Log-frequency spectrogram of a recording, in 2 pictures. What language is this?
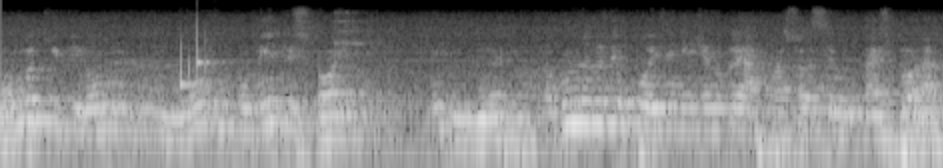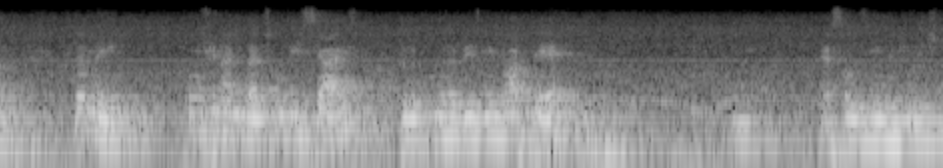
Portuguese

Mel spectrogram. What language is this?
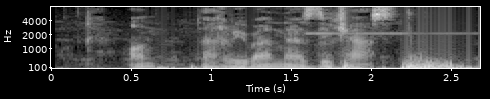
Persian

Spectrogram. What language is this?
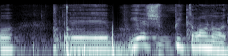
Hebrew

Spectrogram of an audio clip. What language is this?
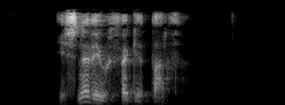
Kabyle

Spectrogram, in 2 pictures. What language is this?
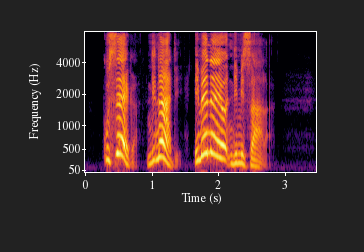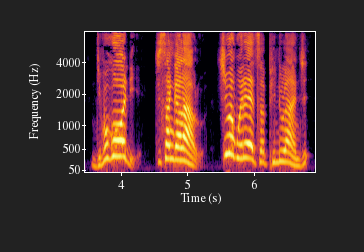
Nyanja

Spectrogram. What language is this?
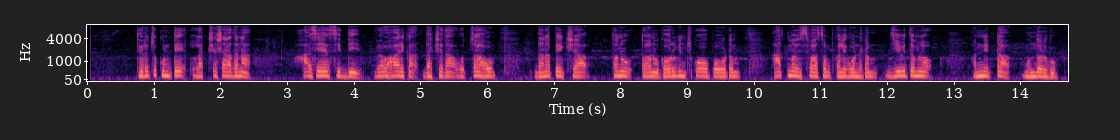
Telugu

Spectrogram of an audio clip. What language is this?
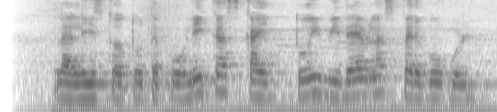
Esperanto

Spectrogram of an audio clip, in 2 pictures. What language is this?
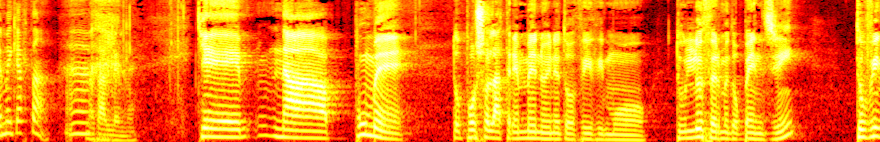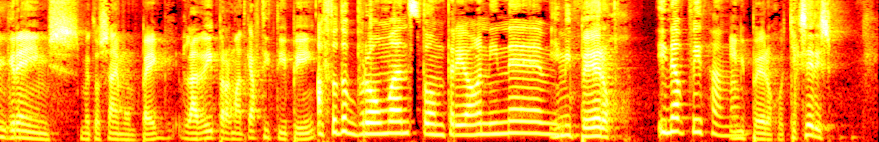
Greek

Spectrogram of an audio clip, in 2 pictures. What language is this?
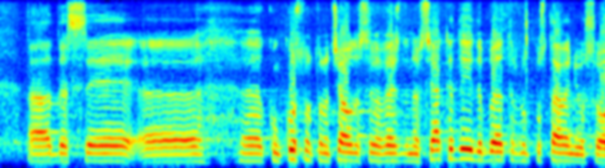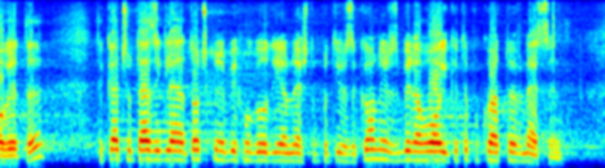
Bulgarian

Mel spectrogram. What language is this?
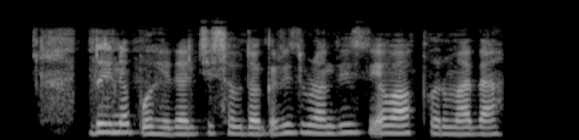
Pashto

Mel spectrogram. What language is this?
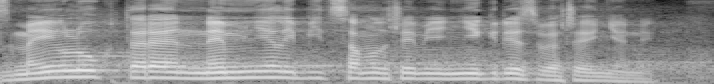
Czech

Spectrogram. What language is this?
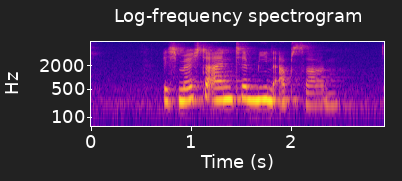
German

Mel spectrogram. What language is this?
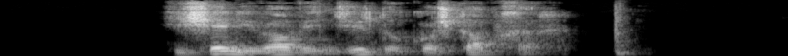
Laz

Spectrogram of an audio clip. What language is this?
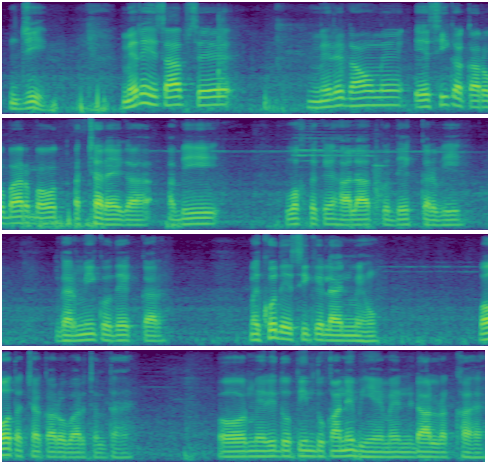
Urdu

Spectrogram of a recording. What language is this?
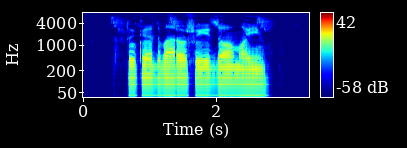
Yidgha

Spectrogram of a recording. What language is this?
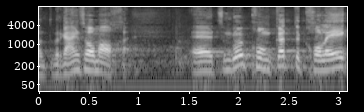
Swiss German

